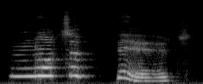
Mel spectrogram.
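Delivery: very slow, loud, high drawl; slow, high caterpillar drawl. A narrator's reading. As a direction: dismiss her lazily but loudly. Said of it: "said the caterpillar".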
